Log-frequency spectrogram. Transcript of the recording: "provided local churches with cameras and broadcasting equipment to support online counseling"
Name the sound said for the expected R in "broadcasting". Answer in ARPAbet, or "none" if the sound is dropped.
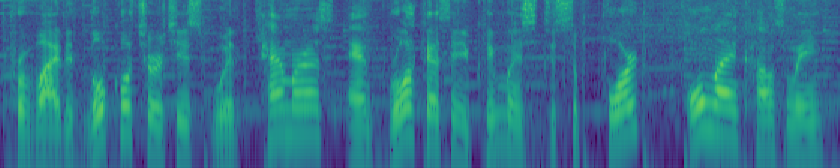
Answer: R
